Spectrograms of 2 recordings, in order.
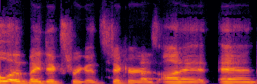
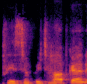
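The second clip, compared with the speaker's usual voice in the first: whispered really quietly; 6 dB quieter than usual. Retelling a remark whispered in a theater as the movie began, whispered really quietly. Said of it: "I just whispered like really quietly".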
